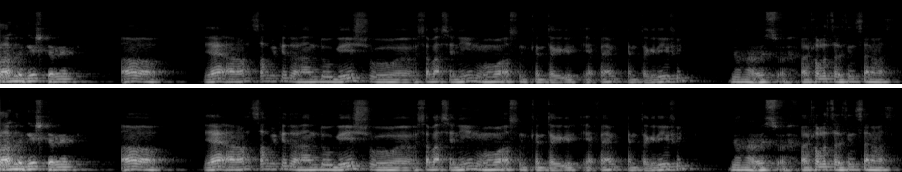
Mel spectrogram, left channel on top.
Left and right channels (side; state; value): left; quieter; 4.3 dB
